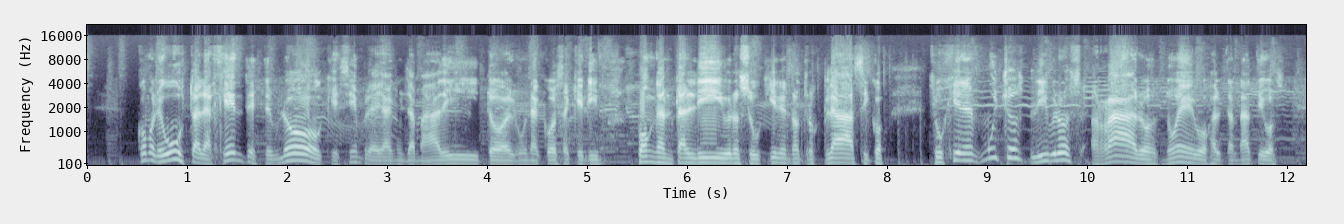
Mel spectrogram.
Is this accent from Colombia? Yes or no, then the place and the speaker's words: no; Córdoba, Argentina; Usted es salteño, yo soy cordobés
